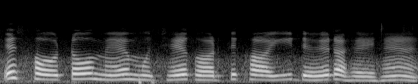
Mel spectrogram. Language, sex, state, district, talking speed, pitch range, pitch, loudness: Hindi, female, Madhya Pradesh, Katni, 130 wpm, 200-230 Hz, 215 Hz, -15 LUFS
